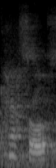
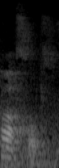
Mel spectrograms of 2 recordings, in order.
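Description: First: The vowel is short, northern English style. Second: The vowel is long, southern British style.

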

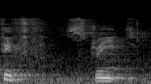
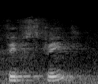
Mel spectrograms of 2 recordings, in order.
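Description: First: The first word's final consonant is pronounced. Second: The first word's final consonant is dropped. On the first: The speaker calls it wrong. "not Fifth Street" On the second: The speaker calls it right. "dropping certain consonants, particularly word final ones"

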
